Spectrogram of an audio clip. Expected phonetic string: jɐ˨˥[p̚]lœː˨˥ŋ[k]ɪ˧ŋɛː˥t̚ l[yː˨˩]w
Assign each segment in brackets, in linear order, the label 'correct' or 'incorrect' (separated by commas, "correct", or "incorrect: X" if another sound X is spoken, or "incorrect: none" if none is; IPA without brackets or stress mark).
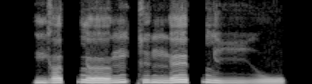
incorrect: t̚, correct, incorrect: iː˨˩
